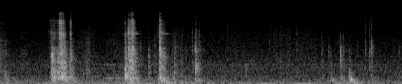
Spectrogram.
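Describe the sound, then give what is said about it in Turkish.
A door bolt is slid open in a few short bursts of scraping, metallic clunks and rattles, fairly loud, with quiet gaps between them and no talking. “kapının sürgüsünü açtı”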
